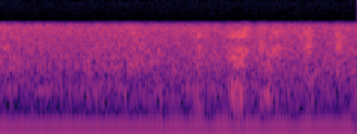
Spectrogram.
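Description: A dog makes a brief vocal sound about one and a half seconds in, over a steady background hiss.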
